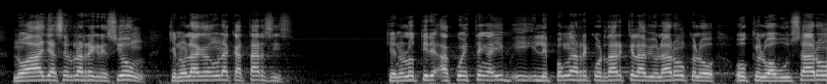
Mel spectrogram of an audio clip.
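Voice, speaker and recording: High-voiced preacher in a hall. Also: male voice, a bit bright, smooth. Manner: repetitive call-and-response. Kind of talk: sermon. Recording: long hall reverb.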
